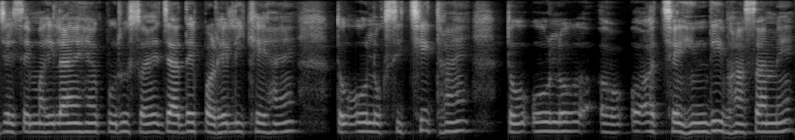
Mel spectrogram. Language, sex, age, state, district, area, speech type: Hindi, female, 45-60, Uttar Pradesh, Ghazipur, rural, spontaneous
